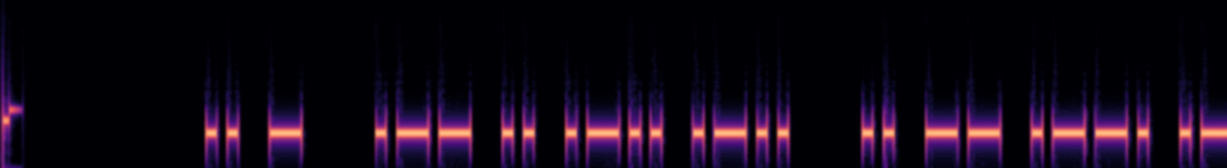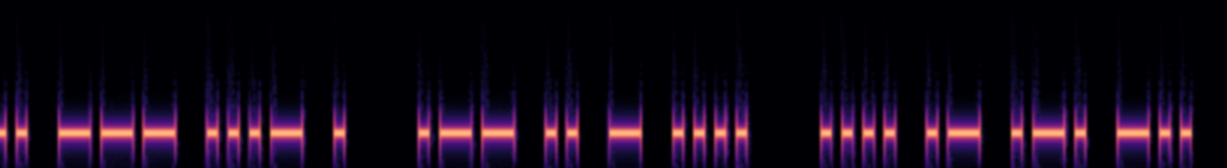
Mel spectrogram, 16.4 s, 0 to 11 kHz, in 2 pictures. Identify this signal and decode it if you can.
Morse code, heard as a keyed tone, about 17 wpm, 700 Hz. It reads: IT WILL IMPROVE WITH HARD
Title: Sentences from Top 1000 Words - Review Part 5 - 17wpm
